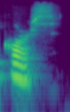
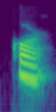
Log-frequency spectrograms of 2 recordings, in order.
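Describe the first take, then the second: First: The word ends with an s sound. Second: The word ends without an s sound. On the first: It refers to several groups. "Tapi kalau plural, S-nya dibaca" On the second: It refers to one group. "Kalau misalnya yang tunggal, dia bacanya segini aja"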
